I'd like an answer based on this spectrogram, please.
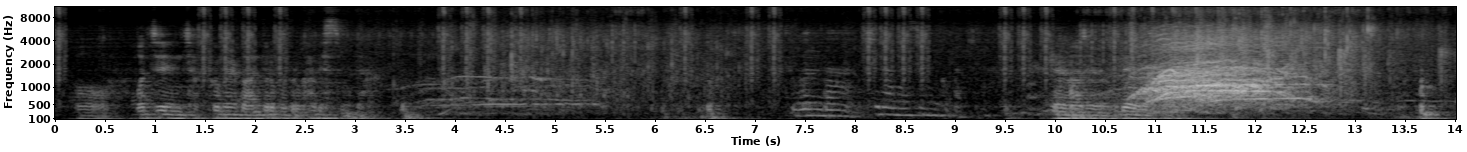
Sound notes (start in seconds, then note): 3.8 applause; 10.6 cheers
